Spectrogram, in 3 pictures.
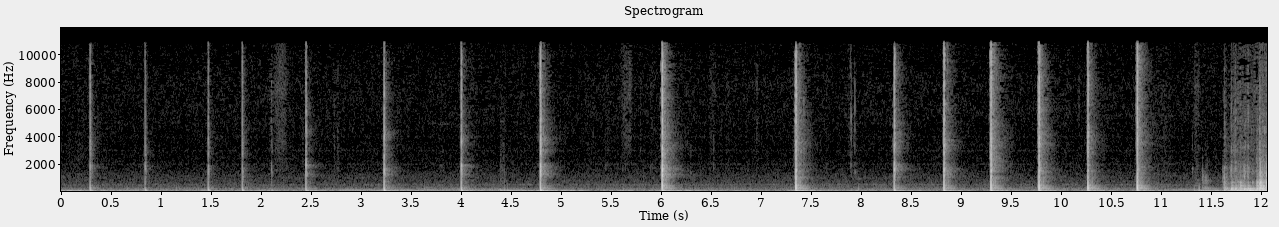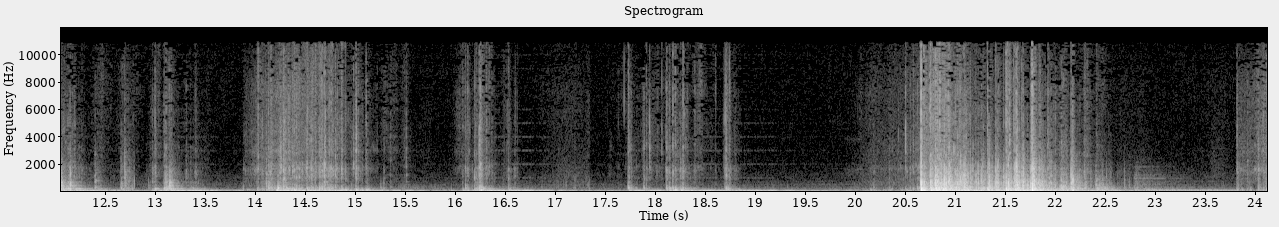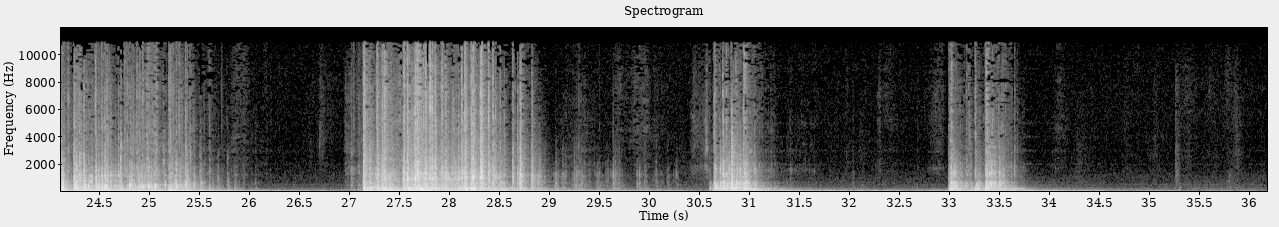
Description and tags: Bumping apples Pouring Apples
Bumping some apples together. Dumping or pouring about 4 pounds of apples into a plastic kitty litter bin. The first few with a towel muting the table. The others with a hollow impact sound with the table.
Recorded with AT 2020 condenser mic in adobe audition.
apple, apples, bump, dump, pour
